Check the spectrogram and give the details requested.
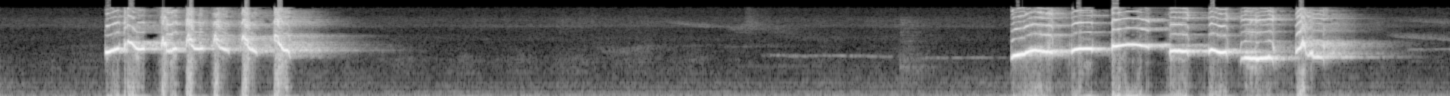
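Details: Orange-headed thrush, a young bird from the forest, singing to stir other thrushes into song; two phrases of fast, sweet whistled notes, the second longer with slurred rising and falling syllables, quiet gaps between.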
